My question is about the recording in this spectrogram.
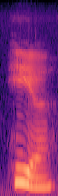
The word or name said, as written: hear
